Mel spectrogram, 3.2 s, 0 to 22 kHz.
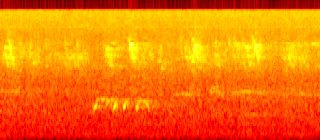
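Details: Coppersmith barbet (Psilopogon haemacephalus), a very common resident, in Ubon Ratchathani, Thailand, on 2 January 2021, giving a brief run of four hollow, low tonk notes in quick succession over a steady high insect hiss and faint chirps.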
